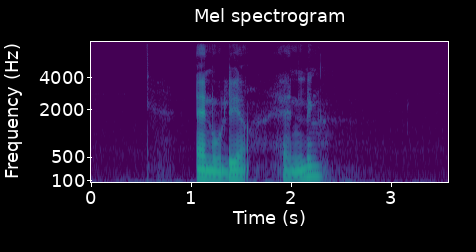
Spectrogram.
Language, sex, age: Danish, male, 32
